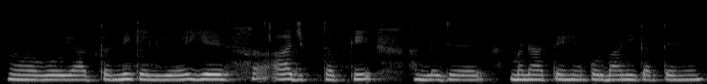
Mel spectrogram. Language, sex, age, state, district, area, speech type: Urdu, female, 45-60, Uttar Pradesh, Lucknow, rural, spontaneous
